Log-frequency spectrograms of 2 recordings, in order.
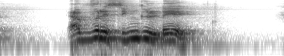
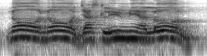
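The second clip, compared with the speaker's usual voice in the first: imitating a child's shouted refusal, only a little raised; mild mock shout; 2 semitones higher, 4 dB louder than usual. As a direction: lightly act out a son's defiant shout. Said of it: "but shouting".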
